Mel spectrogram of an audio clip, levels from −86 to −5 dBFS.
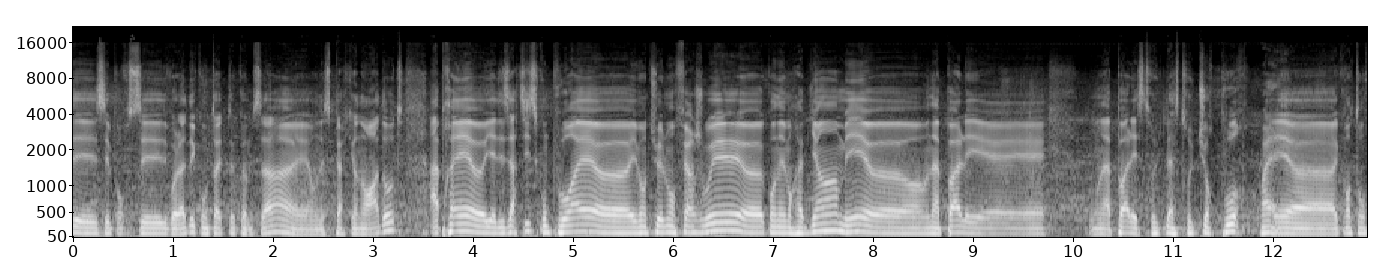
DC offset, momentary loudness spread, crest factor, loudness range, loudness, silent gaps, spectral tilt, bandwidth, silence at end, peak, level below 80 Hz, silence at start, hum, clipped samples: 1%; 7 LU; 14 dB; 4 LU; -16 LUFS; none; -6 dB/octave; 13 kHz; 0 s; -2 dBFS; -42 dBFS; 0 s; none; under 0.1%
